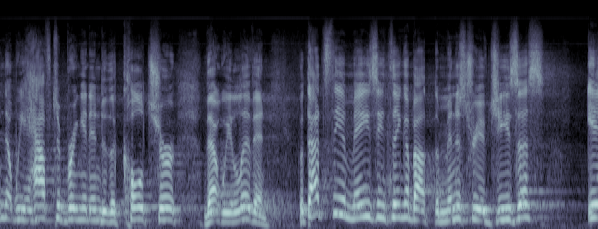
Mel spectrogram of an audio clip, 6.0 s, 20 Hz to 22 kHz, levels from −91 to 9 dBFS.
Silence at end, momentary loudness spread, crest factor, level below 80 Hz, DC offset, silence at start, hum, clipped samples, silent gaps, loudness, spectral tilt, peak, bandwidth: 0 s; 5 LU; 18 dB; -60 dBFS; under 0.1%; 0 s; none; under 0.1%; none; -18 LUFS; -3.5 dB/octave; 0 dBFS; 13.5 kHz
